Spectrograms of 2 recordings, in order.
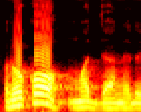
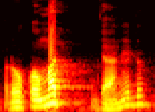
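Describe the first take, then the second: First: Stressed रोको, a break, then मत जाने दो together; pause after रोको. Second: रोको मत as one group with मत stressed, then जाने दो; pause after मत. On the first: Teacher explaining an order to stop someone, pause after रोको. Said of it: "किसी को रोकने की बात". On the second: Teacher reading the second example sentence, pause after मत. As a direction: hold the break until after मत, then say जाने दो. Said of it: "दूसरे वाक्य में देखिए". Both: Shown as a demonstration.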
